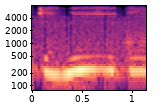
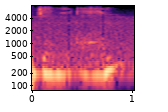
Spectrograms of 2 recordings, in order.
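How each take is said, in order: First: JAMI'A with a long open final "a"; lengthened stop reading. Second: JAMI'AN closed with a sounded n; tanwin reading, rejected. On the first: Teacher showing the correct stop, slow long final vowel. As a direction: draw "jami'a" out slowly, no n at the end. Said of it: "namun jami'a". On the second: Teacher showing how not to stop, n sounded. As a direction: finish "jami'an" on a short "an". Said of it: "dibacanya bukan jami'an". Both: Shown as a demonstration.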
